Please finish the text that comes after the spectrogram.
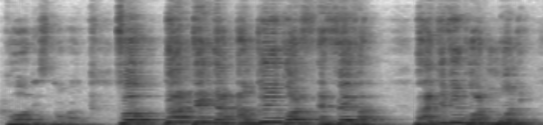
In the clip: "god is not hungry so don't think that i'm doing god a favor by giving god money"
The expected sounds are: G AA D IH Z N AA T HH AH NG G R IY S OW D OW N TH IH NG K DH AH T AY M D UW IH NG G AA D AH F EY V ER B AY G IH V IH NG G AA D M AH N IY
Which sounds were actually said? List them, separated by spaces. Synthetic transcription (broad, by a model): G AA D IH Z N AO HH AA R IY S OW D OW N T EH K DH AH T AY M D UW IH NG G AA D AH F EY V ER B AY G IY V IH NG G AA D M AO N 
